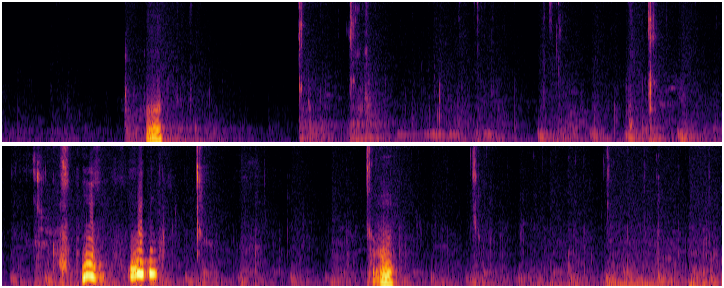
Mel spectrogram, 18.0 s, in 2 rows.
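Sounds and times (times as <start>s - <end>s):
wet chewing and smacking: 3.7s - 18.0s.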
